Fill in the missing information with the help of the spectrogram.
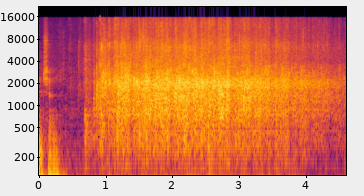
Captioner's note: audience applauding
